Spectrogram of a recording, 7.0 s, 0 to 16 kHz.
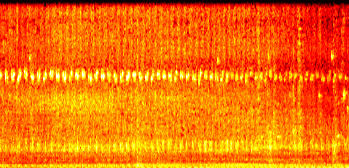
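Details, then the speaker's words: Hyundai i20 after fixing an open injector circuit that caused knocking, misfire, vibration and no pickup: revs drop by themselves to an even, steady low idle, no knocking; normal idle. "इजन sound buckle सही हो अपने आप slow हो र है engine अपने idol RPM प आ"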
